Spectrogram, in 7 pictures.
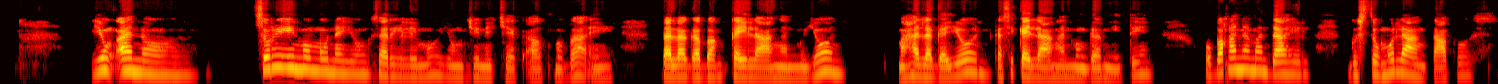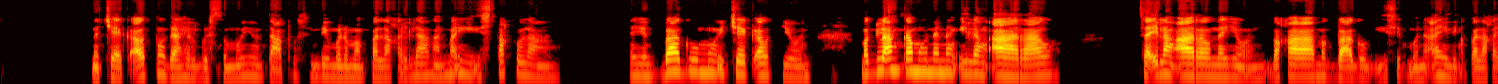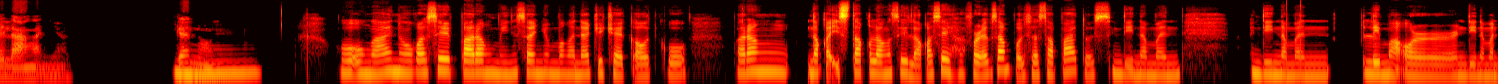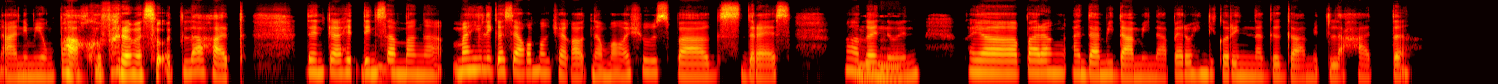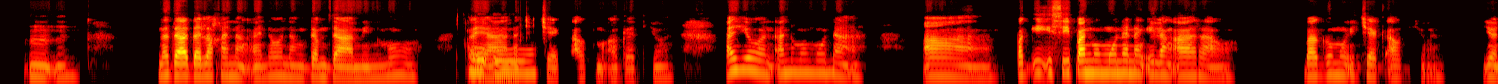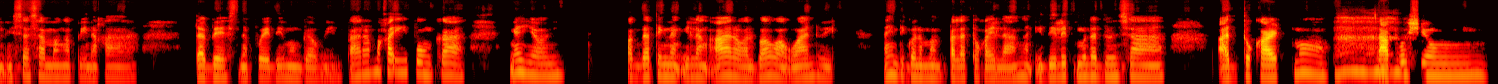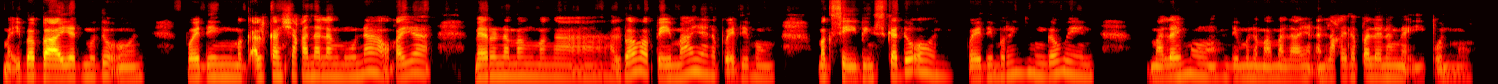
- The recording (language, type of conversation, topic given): Filipino, advice, Paano ko mababalanse ang kasiyahan ngayon at seguridad sa pera para sa kinabukasan?
- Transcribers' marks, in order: other background noise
